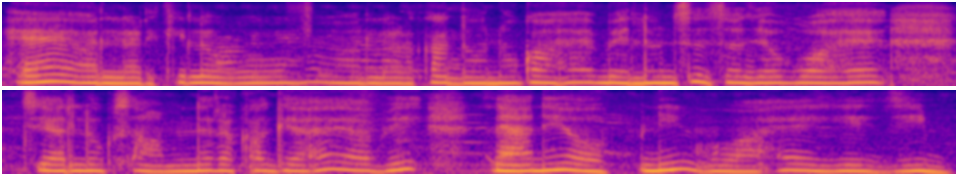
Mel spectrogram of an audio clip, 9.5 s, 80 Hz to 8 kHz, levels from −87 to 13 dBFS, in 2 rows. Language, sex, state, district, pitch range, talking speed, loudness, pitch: Hindi, female, Chhattisgarh, Raipur, 195-215 Hz, 170 wpm, -16 LUFS, 205 Hz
